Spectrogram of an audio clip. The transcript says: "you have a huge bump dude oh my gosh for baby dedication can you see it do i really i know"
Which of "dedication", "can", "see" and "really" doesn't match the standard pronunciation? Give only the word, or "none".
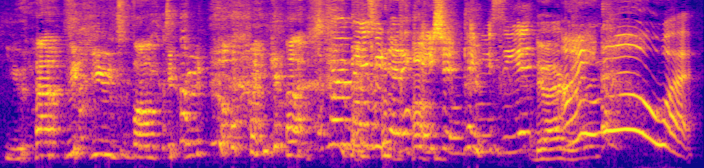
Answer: really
